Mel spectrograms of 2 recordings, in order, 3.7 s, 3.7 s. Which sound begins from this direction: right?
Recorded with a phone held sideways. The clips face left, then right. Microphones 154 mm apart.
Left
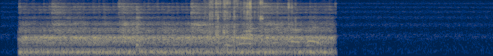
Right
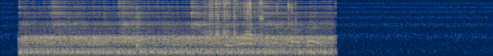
Hammering, at 0.1 s.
